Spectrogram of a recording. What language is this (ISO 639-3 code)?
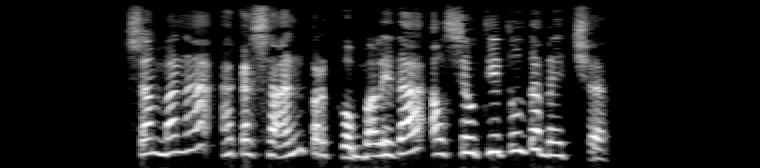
cat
